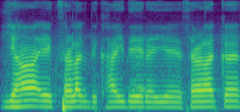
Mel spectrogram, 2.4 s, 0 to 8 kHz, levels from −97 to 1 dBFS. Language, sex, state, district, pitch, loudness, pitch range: Hindi, male, Uttar Pradesh, Hamirpur, 145 Hz, -17 LUFS, 145-155 Hz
